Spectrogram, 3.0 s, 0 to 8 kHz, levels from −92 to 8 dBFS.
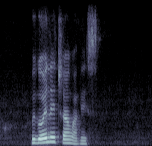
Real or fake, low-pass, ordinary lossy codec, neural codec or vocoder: fake; 7.2 kHz; Opus, 24 kbps; autoencoder, 22.05 kHz, a latent of 192 numbers a frame, VITS, trained on one speaker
